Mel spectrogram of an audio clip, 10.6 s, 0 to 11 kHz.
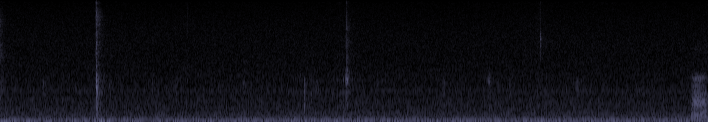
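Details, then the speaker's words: Marshall Lead 12 guitar amp being repaired for cutting out, test signal injected after resoldering ground connections; faint steady tone broken by sharp random pops and a rough burst, traced to another loose solder joint. "there's another problem right there this thing's coming soldered all right we can fix that"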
